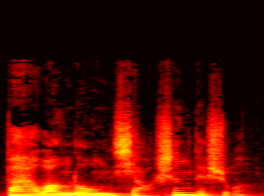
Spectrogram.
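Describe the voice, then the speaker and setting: A woman reading a children's picture book aloud, with expressive storytelling. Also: fairly low pitch, unhurried, husky.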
